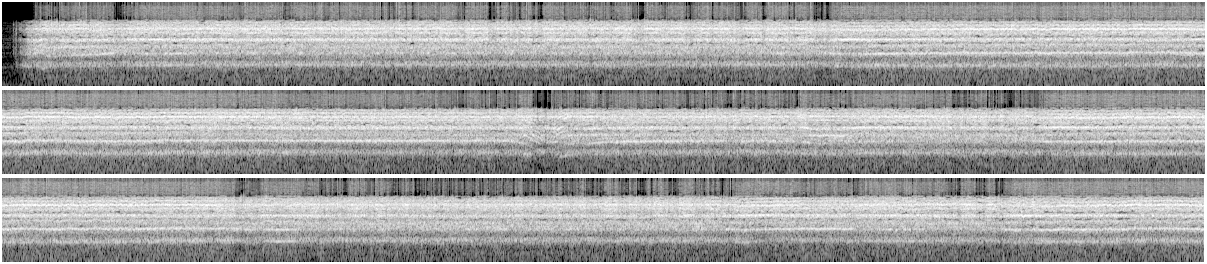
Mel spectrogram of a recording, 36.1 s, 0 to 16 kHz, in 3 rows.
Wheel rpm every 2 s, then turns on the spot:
80, 230, 230, 230, 220, 220, 220, 230, 210, 220, 230, 220, 210, 230, 230, 230, 230, 220.
none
